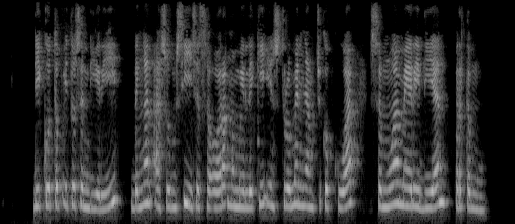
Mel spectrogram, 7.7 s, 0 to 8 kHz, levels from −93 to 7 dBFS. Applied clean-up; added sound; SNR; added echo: neural mask model Resemble Enhance denoiser.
